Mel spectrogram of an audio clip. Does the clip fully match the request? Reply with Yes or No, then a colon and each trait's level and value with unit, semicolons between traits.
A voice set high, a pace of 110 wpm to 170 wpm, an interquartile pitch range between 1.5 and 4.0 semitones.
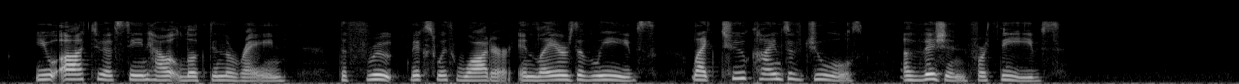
Yes: high, 200 Hz; average, 140 wpm; average, 2.9 semitones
